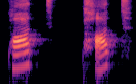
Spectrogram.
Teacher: principio de palabra, como acabo de decir, pot, pot, es donde tenemos la aspiración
